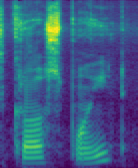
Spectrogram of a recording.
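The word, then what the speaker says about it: 3D XPoint: Then fifth जो है that is 3DX point, which is pronounced as cross point.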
